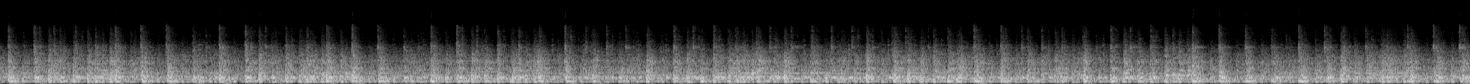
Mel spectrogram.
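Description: Loud, fast drum music with a steady, driving rhythm that plays on without a break, accompanying a fire dance.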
